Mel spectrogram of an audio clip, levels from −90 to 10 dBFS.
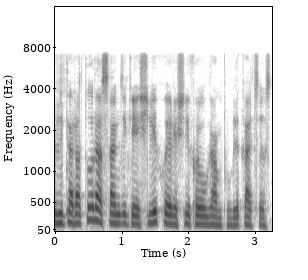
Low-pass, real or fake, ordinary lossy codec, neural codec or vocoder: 7.2 kHz; fake; MP3, 96 kbps; codec, 16 kHz, 2 kbps, FreqCodec, larger model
